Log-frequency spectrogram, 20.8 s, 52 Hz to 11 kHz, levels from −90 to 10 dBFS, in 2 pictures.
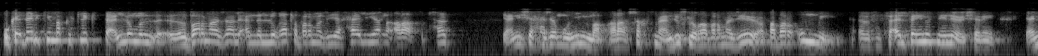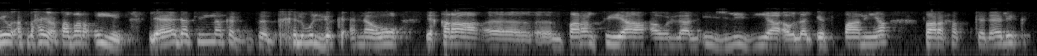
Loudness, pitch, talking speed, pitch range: -25 LUFS, 180 Hz, 125 wpm, 160-205 Hz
